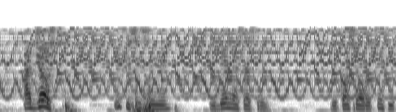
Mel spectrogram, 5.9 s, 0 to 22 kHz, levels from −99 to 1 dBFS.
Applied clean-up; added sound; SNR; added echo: classical method WPE with log-MMSE.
